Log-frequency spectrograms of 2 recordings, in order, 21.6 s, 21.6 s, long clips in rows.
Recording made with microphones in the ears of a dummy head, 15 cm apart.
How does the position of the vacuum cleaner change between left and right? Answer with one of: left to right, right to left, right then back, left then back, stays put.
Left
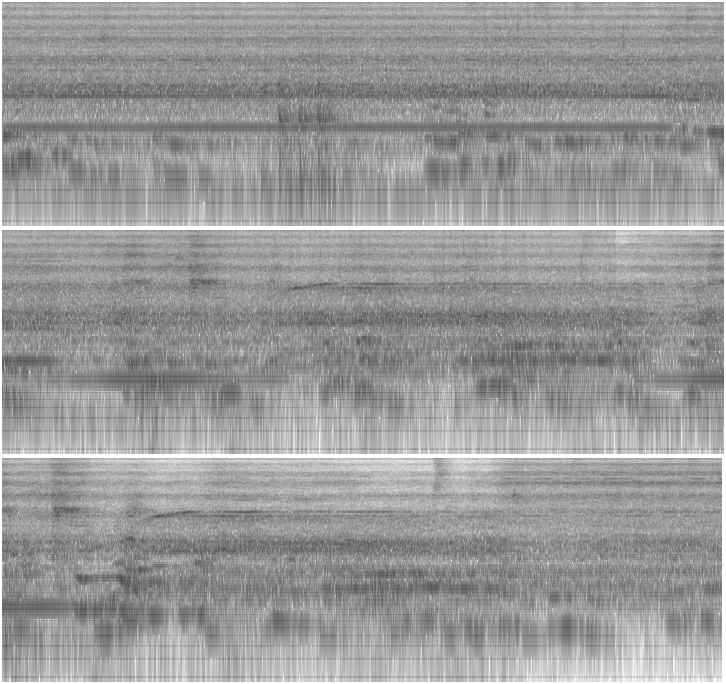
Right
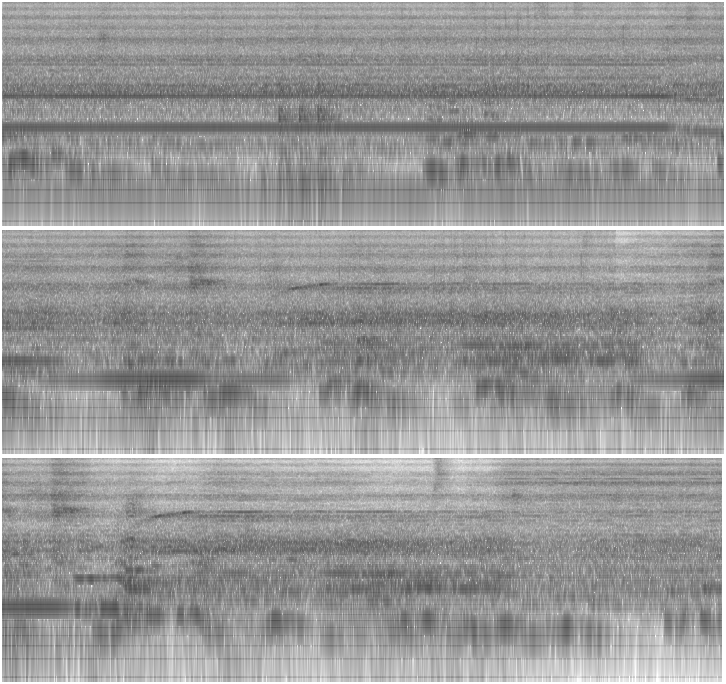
stays put.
